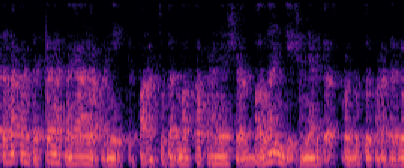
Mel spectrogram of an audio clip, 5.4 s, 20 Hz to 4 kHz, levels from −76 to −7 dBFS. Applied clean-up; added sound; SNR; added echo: neural separator model SepFormer DNS4.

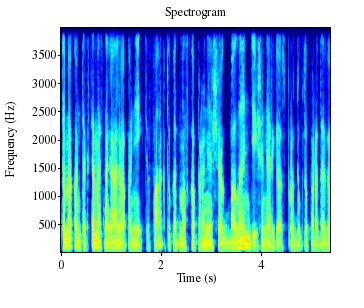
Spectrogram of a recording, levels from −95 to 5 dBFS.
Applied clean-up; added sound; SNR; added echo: none; none; none; none.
